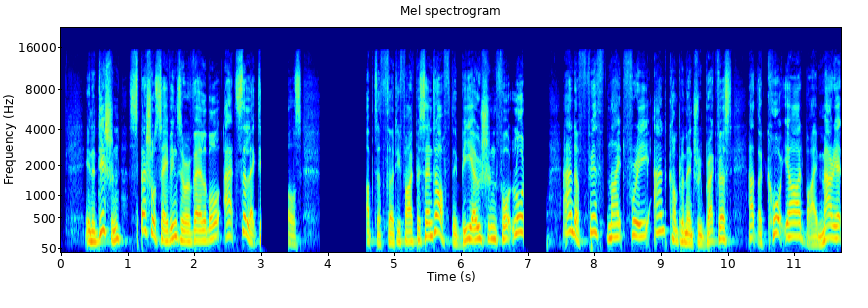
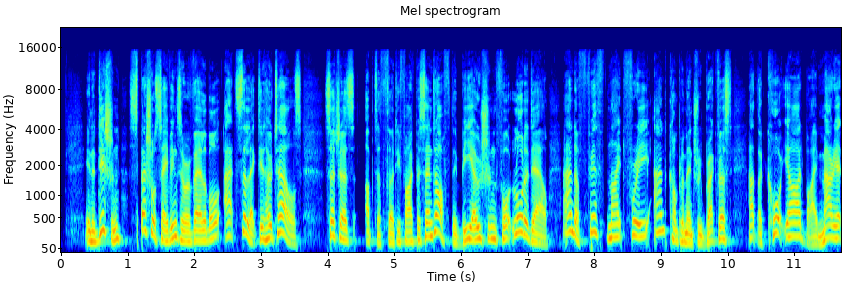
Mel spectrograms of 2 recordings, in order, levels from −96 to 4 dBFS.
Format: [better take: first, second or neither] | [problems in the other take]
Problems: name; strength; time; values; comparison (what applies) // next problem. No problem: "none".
second | audio cutting out; at 3 s, at 4 s for 0.5 s and at 7 s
